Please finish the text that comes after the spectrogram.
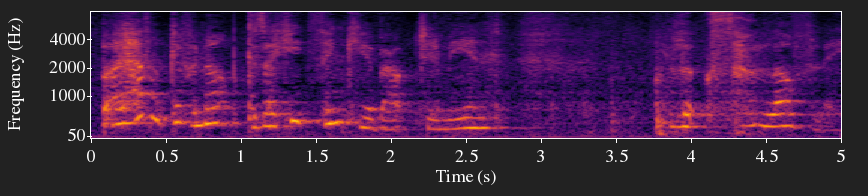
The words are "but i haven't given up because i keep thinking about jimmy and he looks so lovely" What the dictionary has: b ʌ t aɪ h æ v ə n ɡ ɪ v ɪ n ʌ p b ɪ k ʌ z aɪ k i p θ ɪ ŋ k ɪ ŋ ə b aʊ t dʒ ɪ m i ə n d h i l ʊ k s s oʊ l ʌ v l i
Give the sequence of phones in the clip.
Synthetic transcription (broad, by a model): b ʌ t aɪ h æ v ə n ɡ ɪ v ɪ n ʌ p k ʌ z aɪ k i p θ ɪ ŋ k ɪ ŋ ə b aʊ t dʒ ɪ m i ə n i l ʊ k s s oʊ l ʌ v l i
